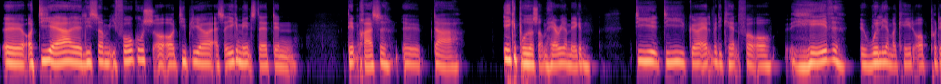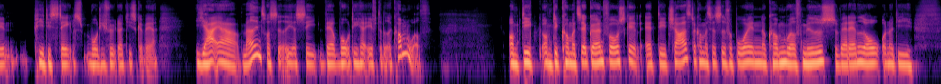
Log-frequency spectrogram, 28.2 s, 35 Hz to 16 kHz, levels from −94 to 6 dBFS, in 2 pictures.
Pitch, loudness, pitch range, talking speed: 160 Hz, -23 LUFS, 150-170 Hz, 200 wpm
